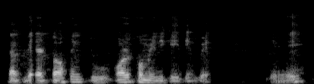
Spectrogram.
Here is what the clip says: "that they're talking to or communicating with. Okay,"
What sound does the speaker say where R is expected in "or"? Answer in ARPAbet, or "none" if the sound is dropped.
L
